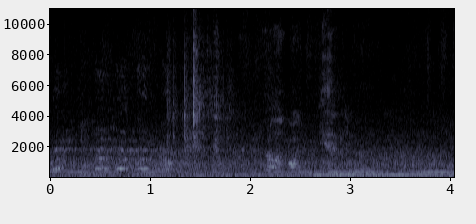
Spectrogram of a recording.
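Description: A dog barking and yipping in short bursts, over a steady low hum.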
